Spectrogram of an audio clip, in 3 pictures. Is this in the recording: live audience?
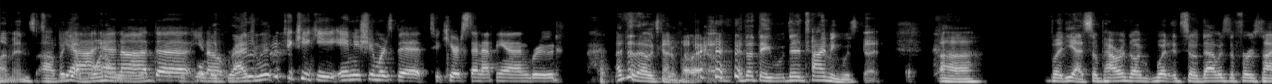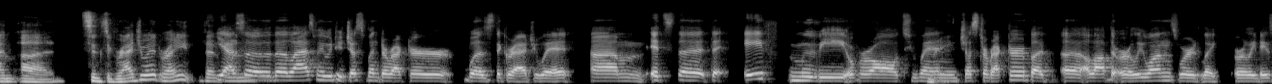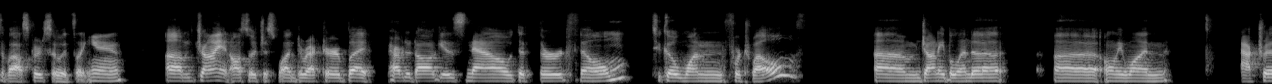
no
